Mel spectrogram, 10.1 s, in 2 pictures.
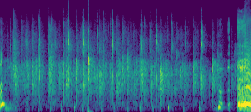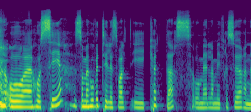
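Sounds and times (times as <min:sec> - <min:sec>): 
audience applause: 0:00.0 - 0:04.4
speech: 0:04.4 - 0:10.0.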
